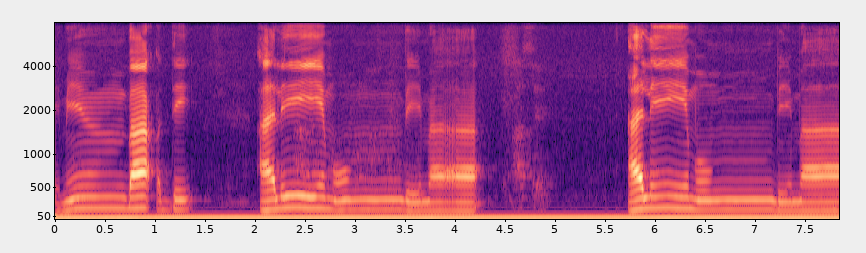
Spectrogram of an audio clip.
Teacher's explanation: যেমন দেখেন, মিম বাদি আলিমুম বিমা, এখানে ইকলাব হয়েছে কারণ নুনে সাকিন, দেখছেন তো নুনে সাকিনের পরে বা আসছে ইকলাবের হরফ, এই কারণে নুনে সাকিনটাকে আমরা ছোট্ট একটা মিম দ্বারা পরিবর্তন করে গুন্নার সহিত পড়তেছি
